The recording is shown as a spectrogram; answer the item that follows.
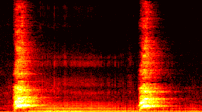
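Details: An older female Golden Retriever talks back to her owner with two sharp single woofs, about one and a half seconds apart, with a faint low murmur between them.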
